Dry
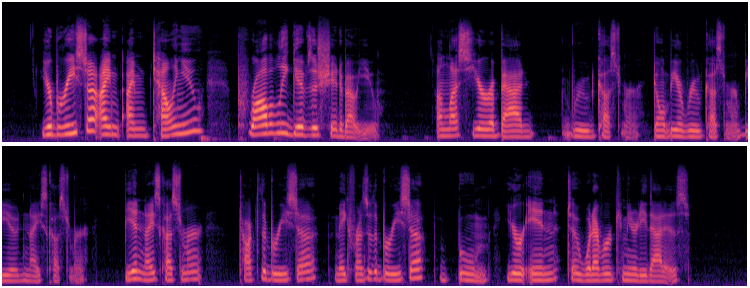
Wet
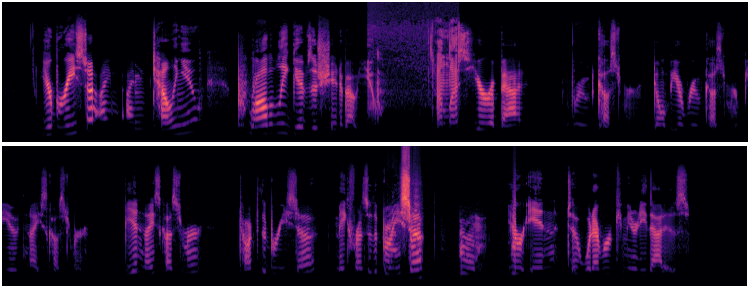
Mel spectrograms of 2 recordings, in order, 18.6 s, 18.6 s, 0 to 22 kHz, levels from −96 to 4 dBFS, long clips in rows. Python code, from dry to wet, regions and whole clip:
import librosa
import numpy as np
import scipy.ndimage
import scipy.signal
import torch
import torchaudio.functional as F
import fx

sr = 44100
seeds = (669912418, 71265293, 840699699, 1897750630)

y = fx.chain(x, sr, fx.double_bandpass(hz=400.0, octaves=2.2),
    fx.band_squash(depth_pct=70), at=(1.12, 1.66))
y = fx.chain(y, sr, fx.leveller(passes=1),
    fx.air_absorb(metres=120.0),
    fx.band_squash(depth_pct=70), at=(2.46, 3.17))
y = fx.chain(y, sr, fx.high_shelf(hz=4800.0, db=10.0),
    fx.spectral_comp(ratio=4.0), at=(4.56, 5.71))
y = fx.chain(y, sr, fx.lowpass(hz=2200.0, slope=12),
    fx.level_steps(step_db=10),
    fx.tilt_eq(slope=3.0), at=(6.41, 7.06))
y = fx.chain(y, sr, fx.lowpass(hz=2100.0, slope=6),
    fx.low_shelf(hz=290.0, db=-4.0), at=(7.75, 13.17))
y = fx.chain(y, sr, fx.highpass(hz=270.0, slope=12),
    fx.leveller(passes=3),
    fx.band_widen(depth_pct=100), at=(14.1, 15.74))
y = fx.dereverb_blind(y, sr, rt60_s=1.6)
y = scipy.signal.sosfilt(scipy.signal.cheby2(4, 60, 370.0, 'highpass', fs=sr, output='sos'), y)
